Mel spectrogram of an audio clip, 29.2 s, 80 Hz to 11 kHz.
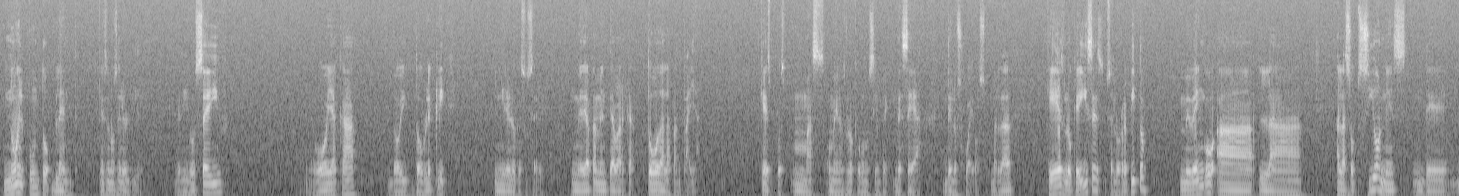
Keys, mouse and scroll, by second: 3.0 click, 7.2 click, 9.6 click, 10.7 click, 21.2 click, 22.9 click.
